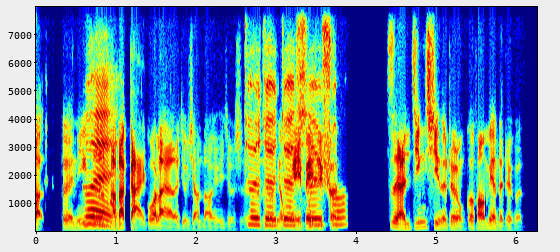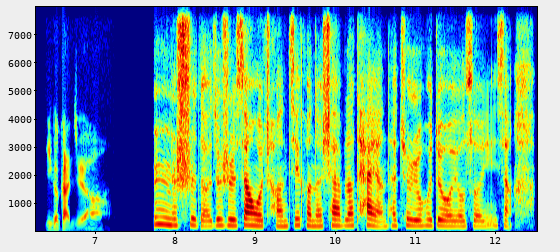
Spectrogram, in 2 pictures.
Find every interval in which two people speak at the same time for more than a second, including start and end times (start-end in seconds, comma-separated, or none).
2.6-3.8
